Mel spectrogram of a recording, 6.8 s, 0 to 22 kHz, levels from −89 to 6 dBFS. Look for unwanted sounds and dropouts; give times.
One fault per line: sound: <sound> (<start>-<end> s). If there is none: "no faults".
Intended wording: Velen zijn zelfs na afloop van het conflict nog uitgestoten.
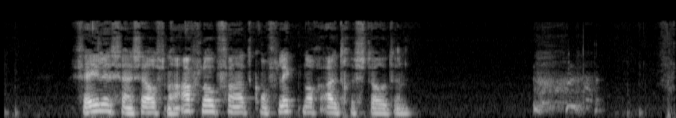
sound: cough (5.3-6.1 s)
